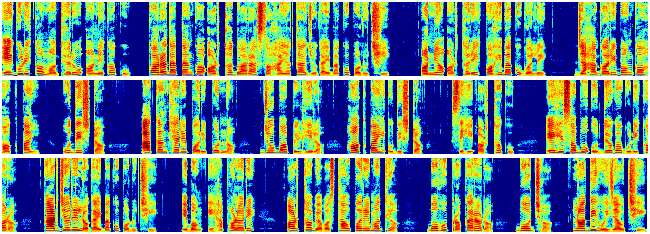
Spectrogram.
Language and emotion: Odia, neutral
